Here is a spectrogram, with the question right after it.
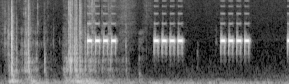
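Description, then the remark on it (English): A Honda car's key-in-ignition chime: groups of four quick, high electronic beeps repeating at steady intervals, following a brief jangle of keys at the start. “Now, this is the Honda chime when you put the keys in the ignition.”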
